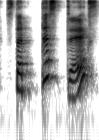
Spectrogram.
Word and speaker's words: statistics: So we have to read it like statistics. So I'm stressing on tis.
